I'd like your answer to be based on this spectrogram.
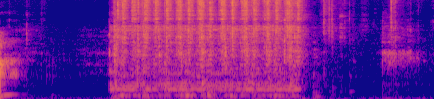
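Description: A sewing machine top stitches a bag strap in a single run of about a second and a half, a rapid steady mechanical whirring that starts and stops abruptly, with faint sounds before and after.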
